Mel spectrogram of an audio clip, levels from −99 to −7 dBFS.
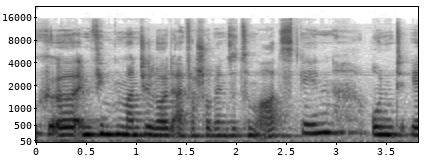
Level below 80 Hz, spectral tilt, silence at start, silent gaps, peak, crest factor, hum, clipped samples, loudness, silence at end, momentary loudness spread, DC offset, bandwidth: -42 dBFS; -6 dB/octave; 0 s; none; -4 dBFS; 12 dB; none; under 0.1%; -16 LUFS; 0 s; 9 LU; under 0.1%; 15.5 kHz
